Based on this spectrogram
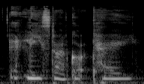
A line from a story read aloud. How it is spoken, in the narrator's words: he whispered miserably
